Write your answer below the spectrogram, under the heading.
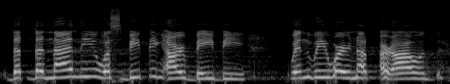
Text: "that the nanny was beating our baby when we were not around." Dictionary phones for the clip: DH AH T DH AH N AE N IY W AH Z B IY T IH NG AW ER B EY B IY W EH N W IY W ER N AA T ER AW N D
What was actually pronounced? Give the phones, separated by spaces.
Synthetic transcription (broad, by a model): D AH T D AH N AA N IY W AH S B IY T IH NG AW ER B EY B IY W EH N W IY W ER N AA T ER AW N D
